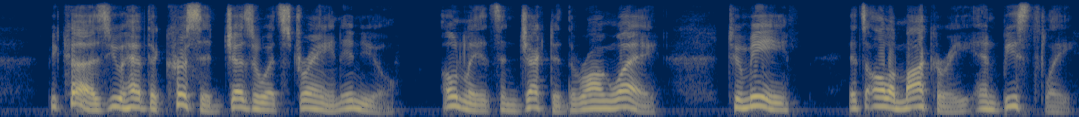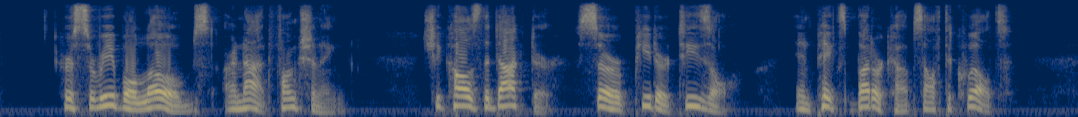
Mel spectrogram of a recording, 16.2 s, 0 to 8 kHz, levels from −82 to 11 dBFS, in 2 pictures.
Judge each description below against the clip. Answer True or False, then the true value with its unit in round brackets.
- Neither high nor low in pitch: True (150 Hz)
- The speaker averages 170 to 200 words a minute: False (155 wpm)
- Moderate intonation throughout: False (6.9 semitones)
